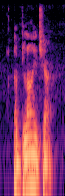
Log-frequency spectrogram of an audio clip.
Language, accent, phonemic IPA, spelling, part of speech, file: English, Southern England, /əˈblaɪd͡ʒə(ɹ)/, obliger, noun, LL-Q1860 (eng)-obliger.wav
- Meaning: One who, or that which, obliges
